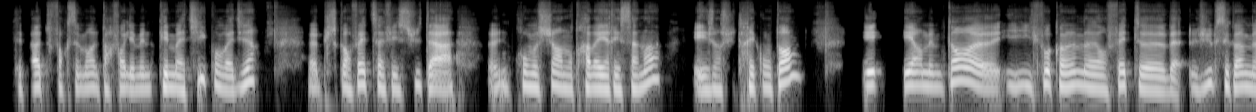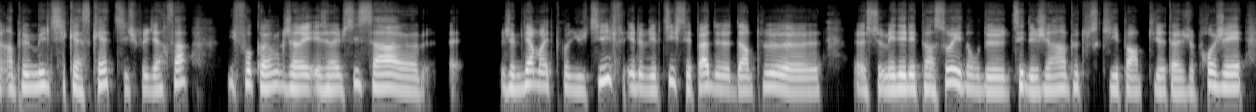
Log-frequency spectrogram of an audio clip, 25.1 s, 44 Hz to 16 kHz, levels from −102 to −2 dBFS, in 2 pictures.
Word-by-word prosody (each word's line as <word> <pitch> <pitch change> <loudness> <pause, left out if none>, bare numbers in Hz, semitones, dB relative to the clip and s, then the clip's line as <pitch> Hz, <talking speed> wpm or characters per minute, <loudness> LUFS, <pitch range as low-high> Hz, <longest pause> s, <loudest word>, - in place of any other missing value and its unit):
c'est 155 - -12
pas 165 - +4
tout, 170 - -18
forcément, 165 0 -5
parfois, 155 +1 -4
les 150 -1 -1
mêmes 155 0 -4
thématiques, 165 - -1
on 175 - 0
va 145 -2 0
dire, 205 +10 +1 0.5
heu, - - -1
puisqu'en - - -3
fait, 190 0 +1
ça 170 -3 -1
fait 155 0 -5
suite 185 +5 -7
à, - - +6 0.4
heu, - - -2
une 180 -2 -7
promotion 170 +1 0
à - - 0
mon 155 - -2
travail 155 -1 +3
récemment 155 - 0 0.3
et 145 - +2
j'en 150 0 -4
suis - - -12
très 165 - -1
content 205 - +3 0.6
et 370 0 +4 0.2
et 185 +1 +5
en 180 - 0
même 170 -2 -3
temps, 225 +4 +5
heu, 180 -4 +3
i 180 0 -7
il 170 - -6
faut 195 - +2
quand 175 -2 +1
même, 185 +1 +1
heu, 165 -2 +2
en 150 - -1
fait 180 +5 -2
heu, 145 -2 +3
beh, 140 0 -2
vu 165 +5 -4
que - - -9
c'est 180 - -1
quand 165 +1 +2
même 165 -2 -2
un 155 - -2
peu 165 +4 +1
multi 175 +1 -1
casquettes 185 +6 0
si 150 - -10
je 140 - -8
peux 150 - -3
dire 145 +1 -2
ça, 205 +2 +2 0.4
il 200 - -9
faut 195 - 0
quand 170 -2 +3
même 180 +3 0
que 170 - -6
j'arri 155 -1 +4
je 150 - +1
réussisse 175 +6 -3
à, 165 -2 +6
heu, 140 -2 -1 0.3
è - - -9 0.4
j'aime 160 -2 -1
bien 195 +4 +5
moi 180 -1 0
être - - -7
productif 160 - -2
et 165 - +1
l'objectif 155 +7 -3
c'est 155 - -2
pas 170 - +5
de 155 -3 -1
d'un 145 0 +1
peu, 175 +3 -6
heu 135 -4 +2 0.4
heu, - - -2
se 135 - -5
mêler 150 +1 +5
les 155 - +4
pinceaux 155 +7 0
et 195 -4 +5
donc 150 -3 -4
de, 140 -1 +2
tu 130 - -15
sais, 175 - +2
de 140 -3 0
gérer 145 +1 0
un 155 - +1
peu 165 0 -5
tout - - -16
ce - - -9
qui 150 - -8
est - - -3
par 135 -2 0
pilotage 135 -2 -2
de 130 - -6
projet, 165 +1 +2
160 Hz, 255 wpm, -24 LUFS, 150-180 Hz, 0.6 s, à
